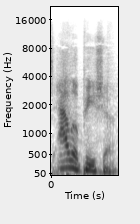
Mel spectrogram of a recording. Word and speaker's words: alopecia: I thank God propecia wasn't like an erectile dysfunction drug or something like that. I was like, wait a second, did I say that right? No, it's alopecia.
